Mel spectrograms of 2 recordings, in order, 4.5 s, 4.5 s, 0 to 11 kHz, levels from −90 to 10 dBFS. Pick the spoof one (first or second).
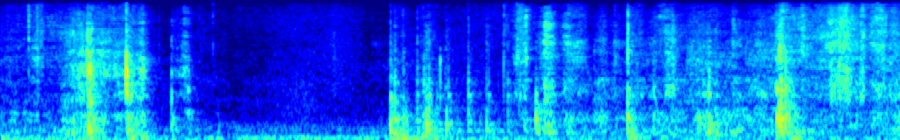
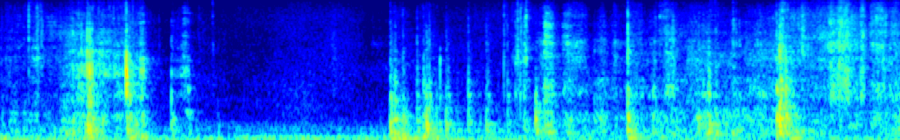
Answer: first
